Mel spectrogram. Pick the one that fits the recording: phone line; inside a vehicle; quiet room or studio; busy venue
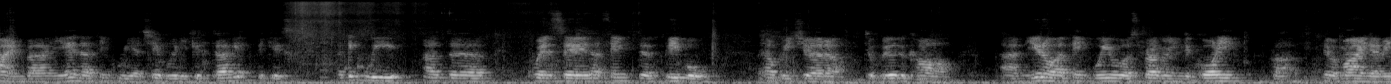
busy venue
